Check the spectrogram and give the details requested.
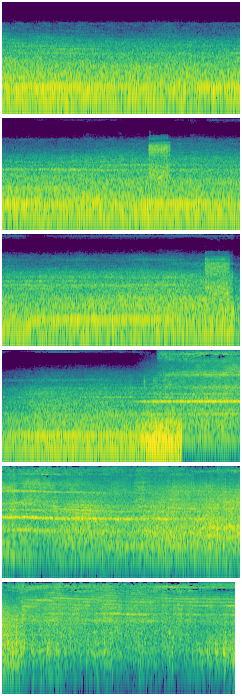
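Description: Freight train of tank cars: a steady low rumble from the train at a distance, then, about two-thirds of the way in, the cars rolling close by with their steel wheels squealing in high, wavering tones over the rush of the wheels on the rail.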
